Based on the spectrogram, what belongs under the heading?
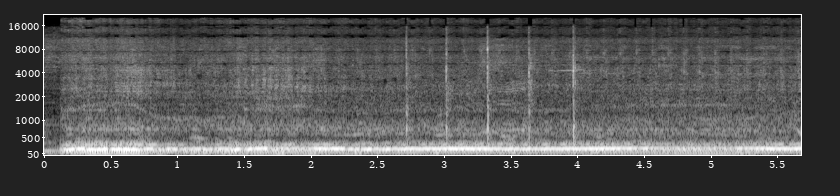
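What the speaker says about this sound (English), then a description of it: "That's probably just valve tick." A car engine with possible vacuum leaks and an EGR fault idles close by with a steady low drone, while a few sharp ticks stand out near the middle.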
